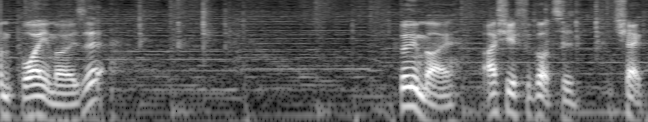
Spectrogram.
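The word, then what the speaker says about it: Mbeumo: let me scroll up the m is silent uo it's not uo and be wumo no it's not it's so it's just bumo and boomo I only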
